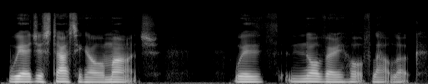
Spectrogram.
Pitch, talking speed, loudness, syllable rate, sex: 120 Hz, 155 wpm, -21 LUFS, 5.2 syllables/s, male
